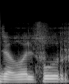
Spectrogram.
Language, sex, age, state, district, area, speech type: Hindi, male, 18-30, Madhya Pradesh, Betul, urban, spontaneous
